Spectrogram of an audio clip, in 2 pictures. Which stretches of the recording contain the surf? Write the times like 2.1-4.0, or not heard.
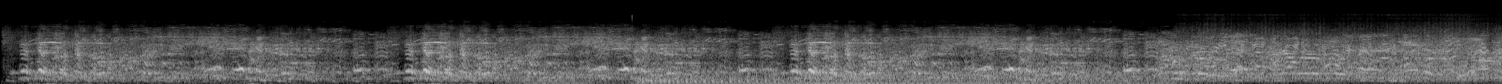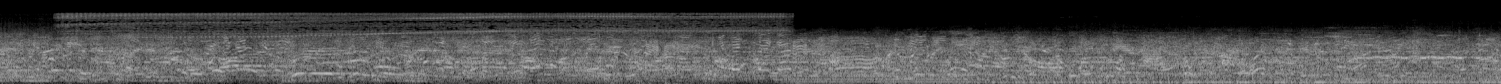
not heard.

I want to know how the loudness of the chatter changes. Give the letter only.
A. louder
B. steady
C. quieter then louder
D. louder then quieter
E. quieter
B.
